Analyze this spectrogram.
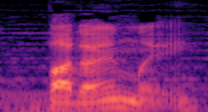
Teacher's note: for Americans and Australians the T becomes a flap te which sounds like a D sound but only try and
